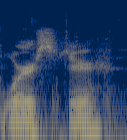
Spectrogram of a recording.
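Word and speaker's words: Worcester: It's worester. Worester worister. I don't know what worst worst chester.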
